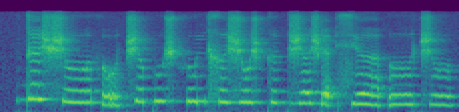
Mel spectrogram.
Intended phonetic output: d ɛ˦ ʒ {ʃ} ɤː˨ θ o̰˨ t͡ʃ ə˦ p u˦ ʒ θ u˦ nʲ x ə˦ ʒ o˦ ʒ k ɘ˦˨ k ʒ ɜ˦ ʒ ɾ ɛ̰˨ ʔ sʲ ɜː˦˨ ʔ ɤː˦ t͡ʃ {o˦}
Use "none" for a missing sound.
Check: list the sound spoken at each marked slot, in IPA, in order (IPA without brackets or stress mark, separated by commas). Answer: ʃ, ɤ˦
